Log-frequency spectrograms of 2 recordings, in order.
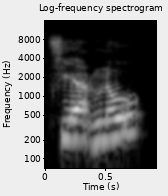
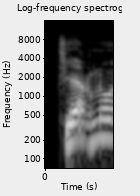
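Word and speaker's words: Thierno: Et aussi notre recteur de l'université, le professeur Tierno Thiam. Tierno, c'est T-H-I-E-R-N-O.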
